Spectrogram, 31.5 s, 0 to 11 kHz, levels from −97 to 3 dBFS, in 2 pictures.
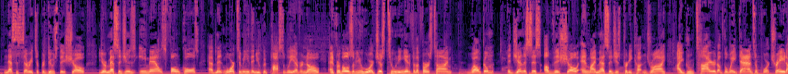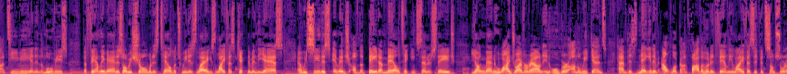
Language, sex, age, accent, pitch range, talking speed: English, male, 40-59, American, 140-205 Hz, 230 wpm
